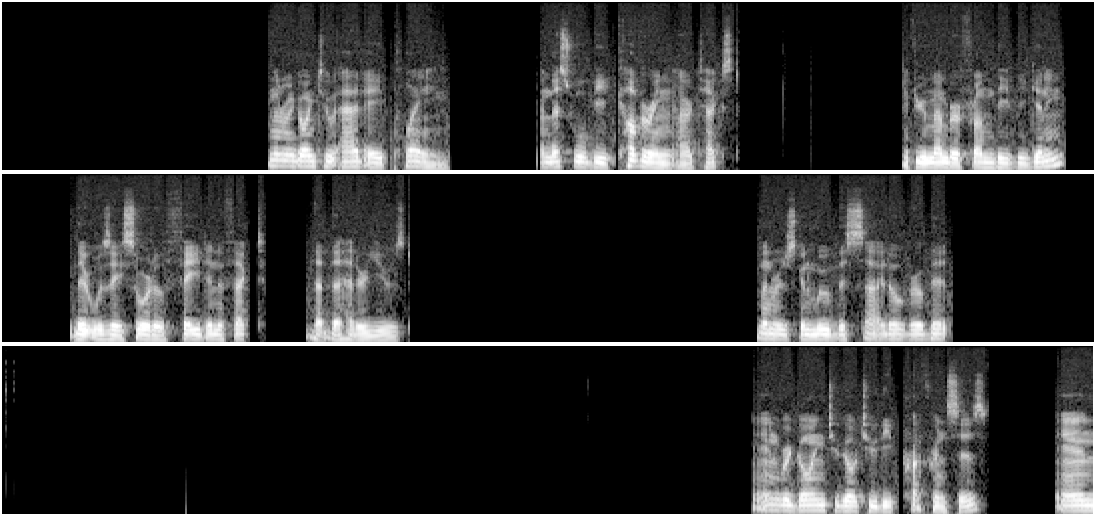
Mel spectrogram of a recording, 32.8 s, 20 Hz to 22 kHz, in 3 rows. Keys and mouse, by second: 1.6 ctrl+s, 3.3 shift+a, 5.7 s, 8.4 g, 10.5 z, 11.5 Tab, 12.0 a, 12.3 b, 12.8 click, 14.2 g, 18.7 middle click, 19.5 a, 19.8 b, 22.2 g, 25.3 a, 25.8 Tab, 27.2 z, 28.7 ctrl+alt+u.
